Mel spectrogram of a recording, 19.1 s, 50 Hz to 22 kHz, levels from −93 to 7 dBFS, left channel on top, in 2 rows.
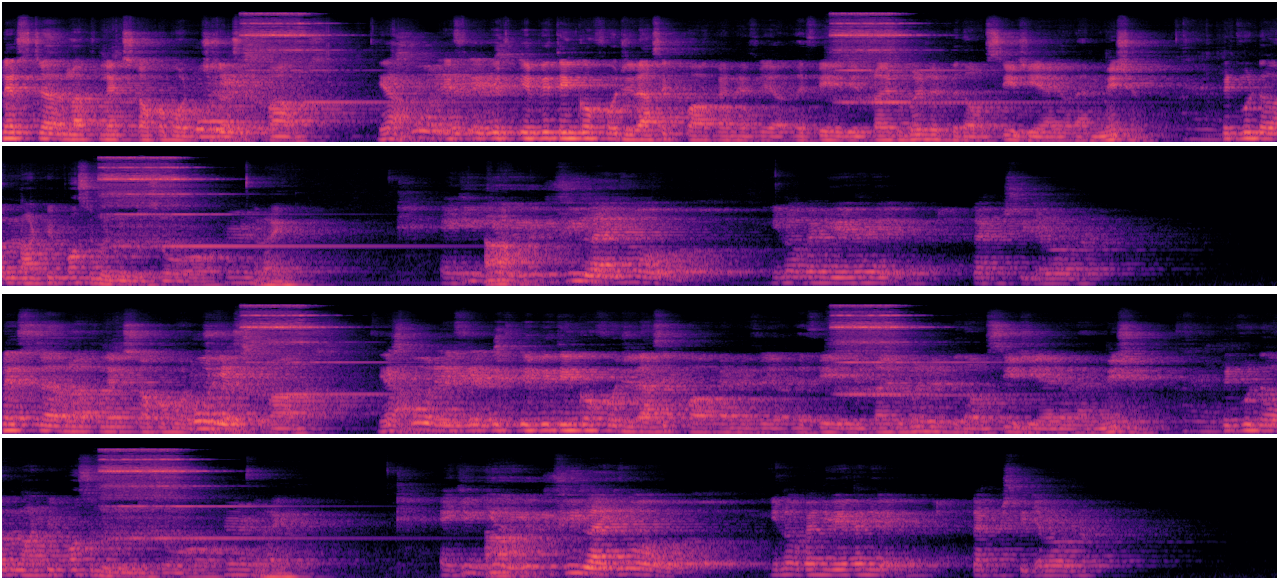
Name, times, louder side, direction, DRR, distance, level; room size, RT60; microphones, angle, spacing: voice 1, 0.0-2.5 2.8-8.6 8.9-11.7 13.2-13.4, left 3 dB, 35° left, 1 dB, 0.3 m, -31 dB
voice 2, 1.4-2.0 2.9-3.7 8.9-9.1 11.2-11.6 12.5-15.1 15.3-17.7, right 2 dB, 65° right, -3 dB, 0.4 m, -34 dB
sound 1, 1.7-2.7 6.2-7.2 10.2-11.4, equal, 20° left, 1.4 m, -31 dB
4.0 x 2.1 x 2.6 m, 1.5 s
head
